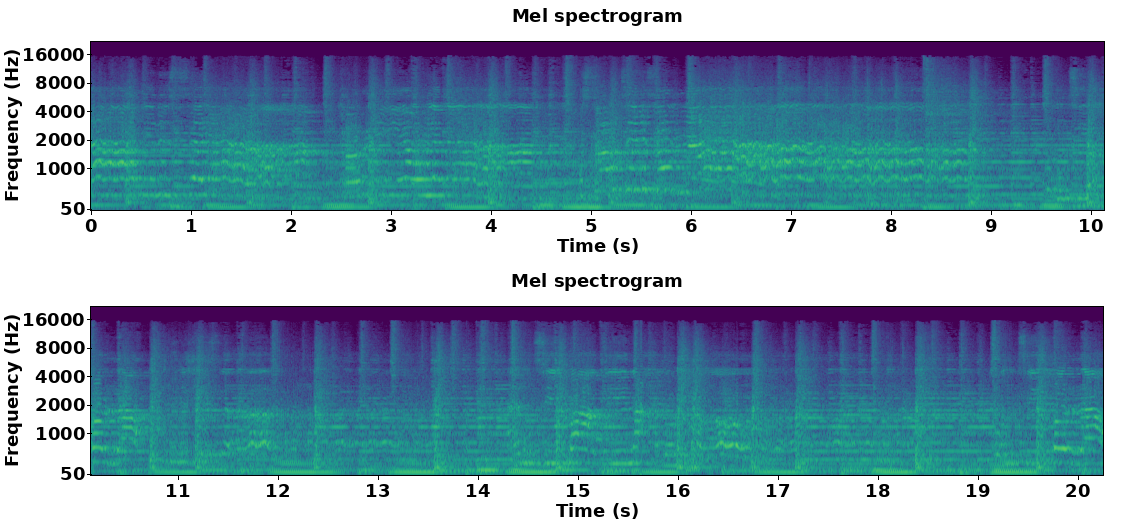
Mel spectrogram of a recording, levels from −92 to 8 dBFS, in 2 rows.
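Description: Two quick repeated-buffer glitches in the audio, at 13.88 s and 15.62 s: a 2.9 ms chunk, which fits a 128-sample buffer, replays two then four extra times, giving brief buzzy clicks.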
